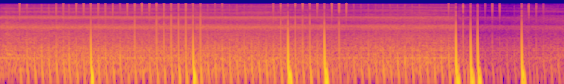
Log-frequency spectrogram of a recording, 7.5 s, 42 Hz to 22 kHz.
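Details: Laser tattoo removal on a black-ink forearm tattoo of an 18-year-old young man; rapid ticks over steady hiss with louder sharp irregular snaps of laser pulses; patient reports burning pain in parts.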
